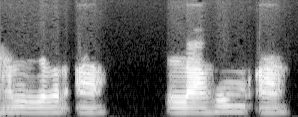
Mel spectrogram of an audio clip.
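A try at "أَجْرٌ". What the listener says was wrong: না হামজা যাবার আ নয়, হামজাটা গিয়ে কার সঙ্গে যুক্ত হবে?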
